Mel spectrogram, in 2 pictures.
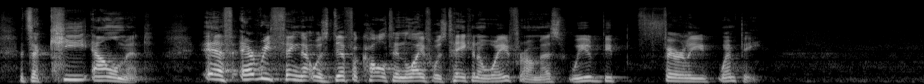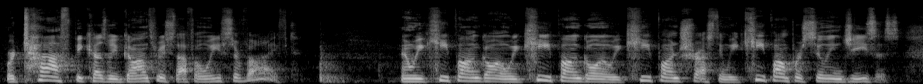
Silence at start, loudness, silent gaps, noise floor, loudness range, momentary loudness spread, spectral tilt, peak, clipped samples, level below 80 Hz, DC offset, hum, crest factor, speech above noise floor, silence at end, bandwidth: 0 s; -22 LUFS; none; -58 dBFS; 7 LU; 10 LU; -4.5 dB/octave; -4 dBFS; under 0.1%; -72 dBFS; under 0.1%; none; 20 dB; 36 dB; 0 s; 15.5 kHz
